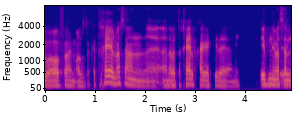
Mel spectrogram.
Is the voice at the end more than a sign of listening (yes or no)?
no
